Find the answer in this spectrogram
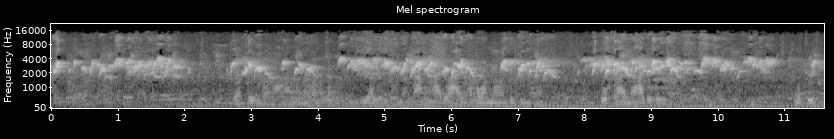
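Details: Several caged red-whiskered bulbuls singing against each other in contest practice, 15 May 2021: dense overlapping chattering phrases, a steady low hum, and frequent men's talk.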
